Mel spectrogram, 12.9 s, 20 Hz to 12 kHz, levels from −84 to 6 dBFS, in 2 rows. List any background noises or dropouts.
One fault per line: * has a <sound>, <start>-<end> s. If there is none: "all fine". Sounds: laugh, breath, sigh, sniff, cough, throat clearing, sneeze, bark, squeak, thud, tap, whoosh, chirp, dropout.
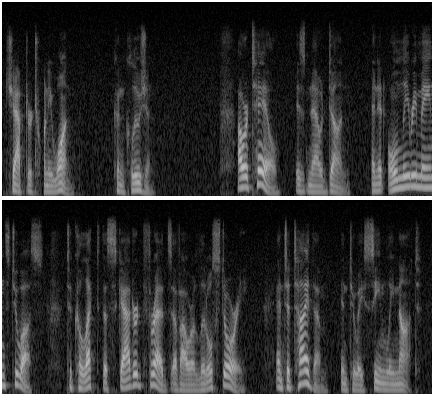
* has a dropout, 0.6-0.6 s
